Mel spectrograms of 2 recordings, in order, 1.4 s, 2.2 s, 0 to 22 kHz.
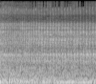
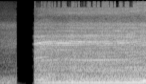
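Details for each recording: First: Mitsubishi Montero Gen 3, 4N15 diesel after the alternator pulley repair: a steady, even idle with a smooth regular beat and no squeal or rattle from the front of the engine. The earlier loud hum is gone, and the engine is now quiet. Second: Mitsubishi Montero Gen 3 4N15 diesel, belt and tensioner bearing already replaced: loud running with a steady whining hum over the engine note; owner first suspected turbo.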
